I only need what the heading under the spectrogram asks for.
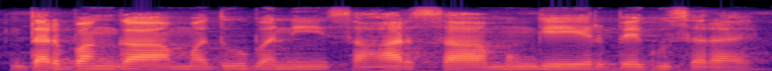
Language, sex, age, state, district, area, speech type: Maithili, male, 18-30, Bihar, Saharsa, rural, spontaneous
